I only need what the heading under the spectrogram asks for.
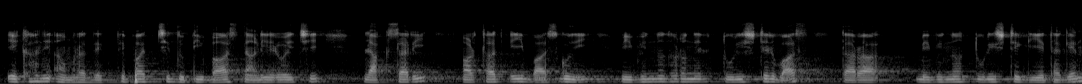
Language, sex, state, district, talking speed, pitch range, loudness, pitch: Bengali, male, West Bengal, Paschim Medinipur, 135 wpm, 110-125 Hz, -35 LUFS, 120 Hz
